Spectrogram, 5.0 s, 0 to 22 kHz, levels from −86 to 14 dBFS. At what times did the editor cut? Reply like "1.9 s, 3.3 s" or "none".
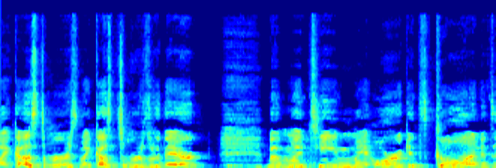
none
